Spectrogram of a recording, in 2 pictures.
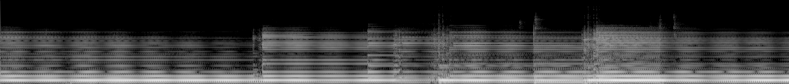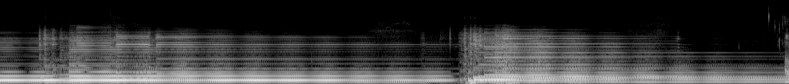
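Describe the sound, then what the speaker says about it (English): Distorted electric guitar through a tremolo effect pedal, sustained chords pulsing in a steady rhythmic throb, with several chord changes, loud and close with no talk. "it can do the normal tremolo sound"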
